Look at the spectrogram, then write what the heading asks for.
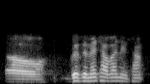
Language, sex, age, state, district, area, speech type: Bodo, male, 18-30, Assam, Chirang, rural, conversation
